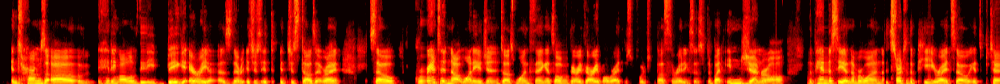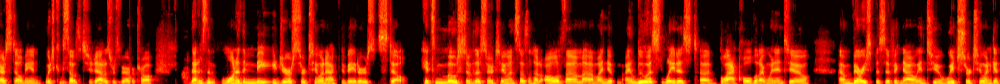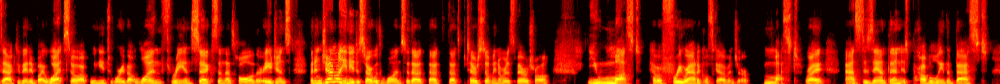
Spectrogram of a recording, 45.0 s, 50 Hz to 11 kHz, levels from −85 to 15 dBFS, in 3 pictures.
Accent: American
